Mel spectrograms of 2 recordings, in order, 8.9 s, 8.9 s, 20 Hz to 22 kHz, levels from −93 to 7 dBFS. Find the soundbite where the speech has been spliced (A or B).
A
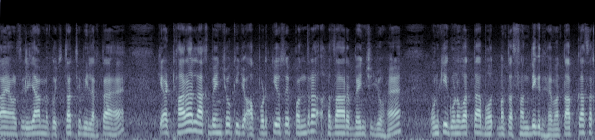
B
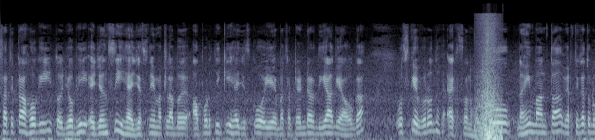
B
